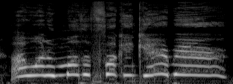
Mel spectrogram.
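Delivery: put-on very high, shrill tantrum scream of a child; screaming kid. Kid at Toys R Us screaming for a Care Bear, high tantrum. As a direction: wail like a spoiled kid in a toy store.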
